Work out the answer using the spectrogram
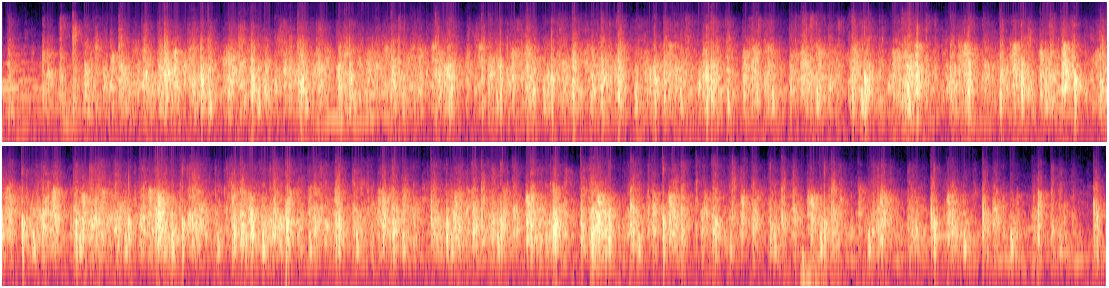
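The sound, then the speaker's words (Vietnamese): An audience claps their hands to welcome a teacher, a dense, steady wash of many hands that stays evenly loud throughout without pause. “Phần đời chút xíu, bây giờ quý vị vỗ tay đi.”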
